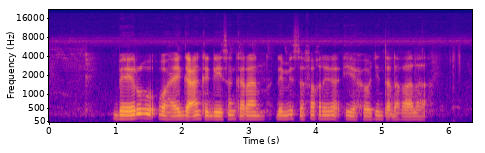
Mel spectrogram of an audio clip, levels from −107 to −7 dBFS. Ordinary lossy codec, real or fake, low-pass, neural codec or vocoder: none; real; 19.8 kHz; none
